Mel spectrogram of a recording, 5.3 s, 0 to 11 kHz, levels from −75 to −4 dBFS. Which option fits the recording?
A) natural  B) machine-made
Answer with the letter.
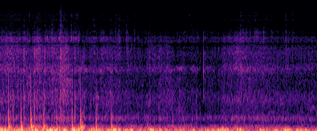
B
